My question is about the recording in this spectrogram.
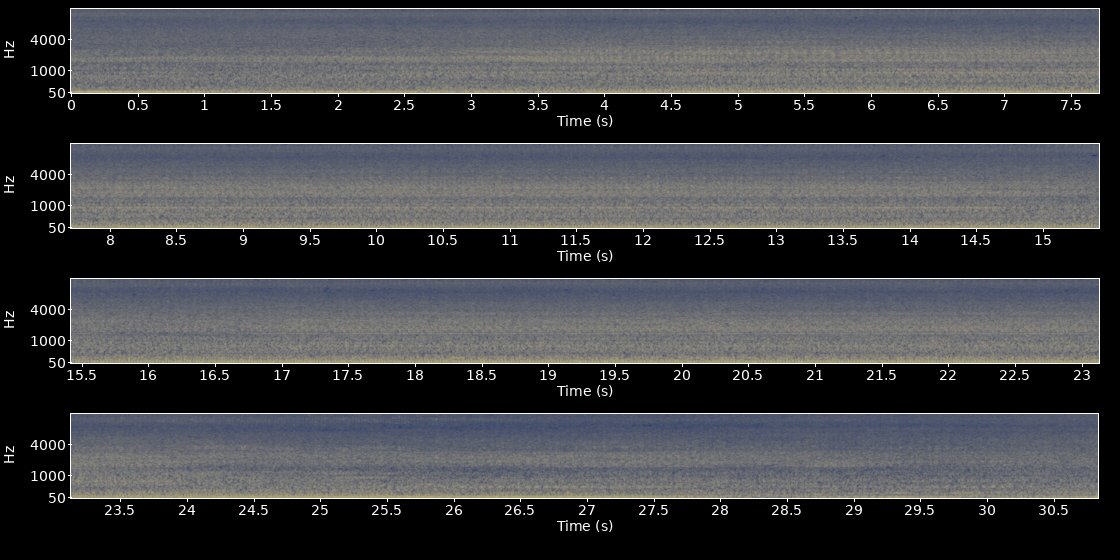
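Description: Farm machinery running with a steady, loud low drone and a constant hum over it; it eases off slightly near the end.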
